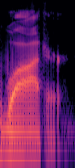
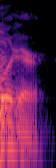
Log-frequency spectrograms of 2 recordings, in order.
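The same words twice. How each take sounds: First: It is said in a general American accent. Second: It is said in a Philadelphia accent. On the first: This is how people elsewhere say it. "I do not say water" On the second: This is how the speaker actually says it. "It is fucking water"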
